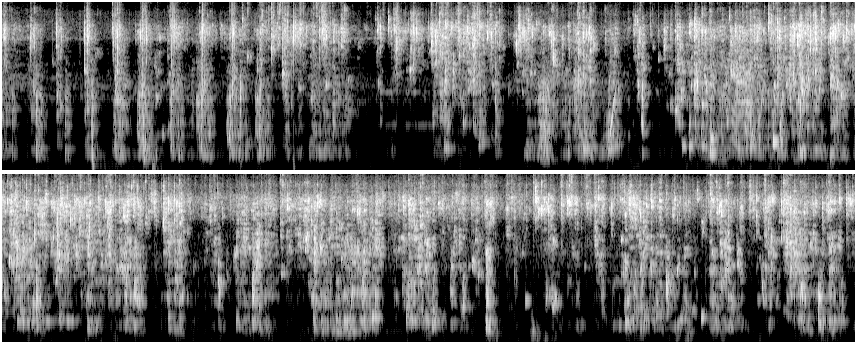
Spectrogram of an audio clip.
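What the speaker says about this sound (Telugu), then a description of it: "డైరెక్ట్గా ట్యాప్ కింద కూడా పెట్టేయచ్చు దీన్ని." Water runs from a tap over an LG air conditioner filter being rinsed, a steady close splashing rush with irregular spatters and drips as the filter moves under the stream.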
